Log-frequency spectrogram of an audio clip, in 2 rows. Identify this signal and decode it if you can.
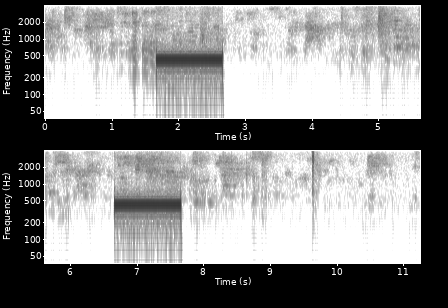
Ringback tone (Europe, 425 Hz), with speech.
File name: out- -2012- - - .10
